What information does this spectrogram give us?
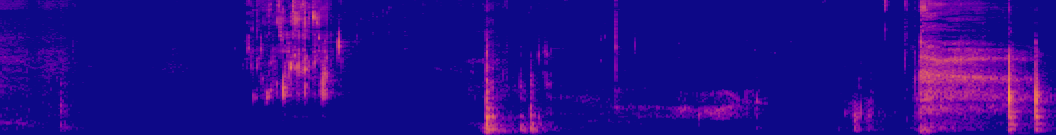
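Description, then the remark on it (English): Cognac trickles and splashes in short bursts into a glass, with light clinks and a brighter, louder pour near the end, with no voices. “May I pour you a glass?”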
